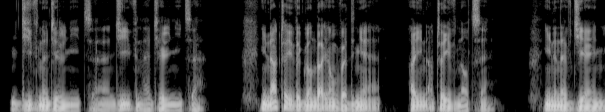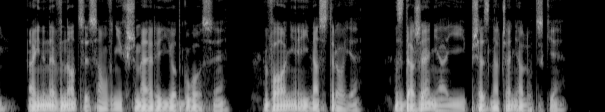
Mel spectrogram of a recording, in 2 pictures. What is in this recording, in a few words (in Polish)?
narracja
